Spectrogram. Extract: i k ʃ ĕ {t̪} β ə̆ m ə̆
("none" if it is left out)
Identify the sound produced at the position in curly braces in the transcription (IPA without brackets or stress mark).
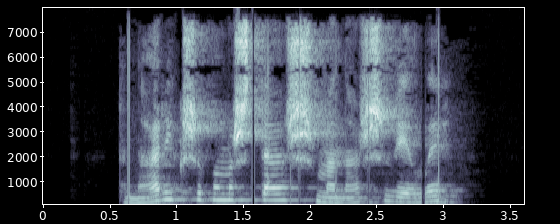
none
